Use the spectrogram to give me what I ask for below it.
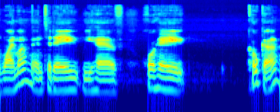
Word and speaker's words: Jorge Coca: I'm your host, Alan Wyma, and today we have Jorge Coca, I hope I said that correctly, Yes, and you did.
